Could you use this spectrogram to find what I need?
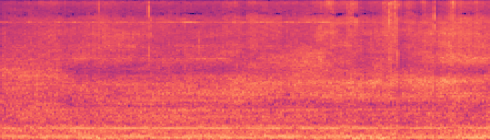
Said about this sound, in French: En fait, les avions avec les hélices, les amis. Il est tout petit. il est tout petit, va faire peur. Hein. L'avion avec les hélices.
